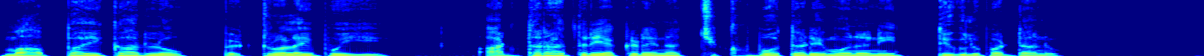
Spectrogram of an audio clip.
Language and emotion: Telugu, fearful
